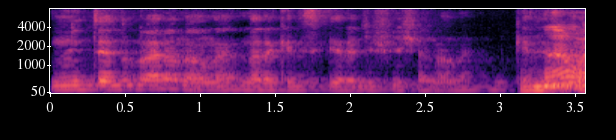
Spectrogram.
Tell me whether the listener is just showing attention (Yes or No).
No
